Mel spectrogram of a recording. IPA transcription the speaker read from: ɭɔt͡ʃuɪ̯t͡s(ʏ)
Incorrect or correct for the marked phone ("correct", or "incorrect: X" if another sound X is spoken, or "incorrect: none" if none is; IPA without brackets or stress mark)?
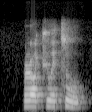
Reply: incorrect: u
